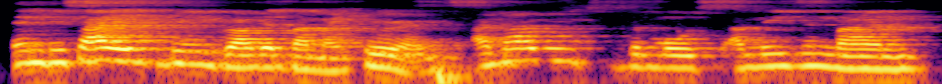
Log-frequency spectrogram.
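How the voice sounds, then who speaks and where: Animated woman in echoey hall. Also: on the low side, normal speed, noisy background. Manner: animated, laughing, storytelling. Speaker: panel guest. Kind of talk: panel discussion on stage. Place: large church auditorium.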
